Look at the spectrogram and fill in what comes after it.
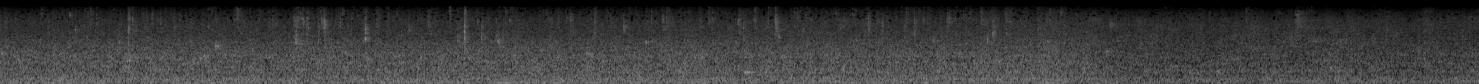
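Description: Torrential typhoon rain pouring steadily, a dense hiss sprinkled with scattered tapping drops. It gets a little quieter in the last few seconds.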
